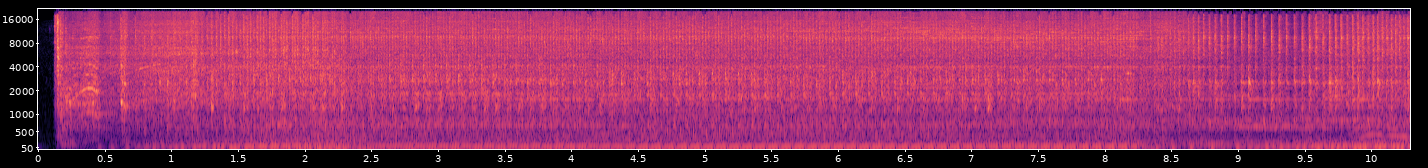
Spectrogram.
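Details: Bobcat tractor diesel engine, just rebuilt with valves set at 5–7 thousandths, first start after glow plugs: brief crank, quick catch, then steady even clatter at idle with no knocks or misfires; normal start and idle.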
